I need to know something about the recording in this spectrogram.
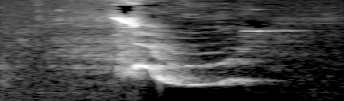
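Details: Shiba Inu calling early in the morning in autumn mating season, demanding a walk: one short tonal cry that starts high, then slides down and levels off into a falling wail lasting under a second, in a quiet room.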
